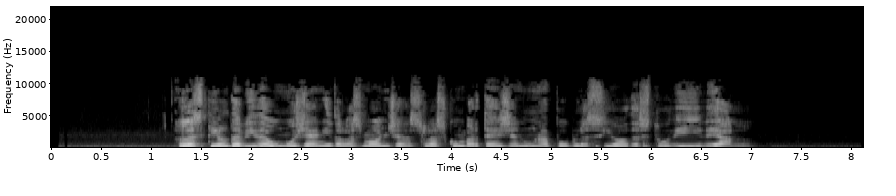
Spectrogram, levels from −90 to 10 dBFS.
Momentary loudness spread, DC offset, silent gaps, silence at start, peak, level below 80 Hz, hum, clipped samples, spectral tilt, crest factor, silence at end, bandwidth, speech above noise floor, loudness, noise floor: 13 LU; under 0.1%; none; 1.3 s; -2 dBFS; -68 dBFS; none; under 0.1%; -6 dB/octave; 22 dB; 1.3 s; 11 kHz; 51 dB; -24 LUFS; -74 dBFS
